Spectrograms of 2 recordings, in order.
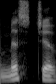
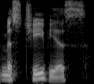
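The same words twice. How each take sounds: First: The word is said with three syllables. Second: The word is said with four syllables. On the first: The speaker calls it right. "it comes from the word mischief, so mischievous" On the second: The speaker calls it wrong. "Not mischievous"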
